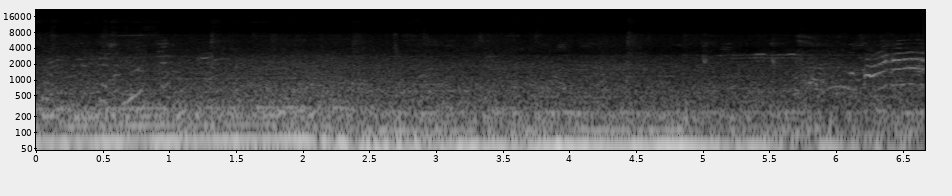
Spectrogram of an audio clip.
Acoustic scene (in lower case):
park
